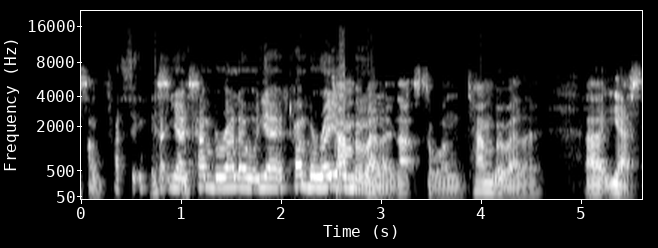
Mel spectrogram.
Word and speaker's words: Tamburello: It was actually Tamburello? Is that how you pronounce it, Sulz? I think it's something. Tamburello. Yeah, Tamburello.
